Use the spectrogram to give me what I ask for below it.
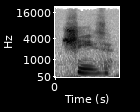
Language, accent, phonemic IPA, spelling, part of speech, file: English, General American, /ʃið/, sheathe, verb, En-us-sheathe.ogg
- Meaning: 1. To put (something such as a knife or sword) into a sheath 2. To encase (something) with a protective covering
